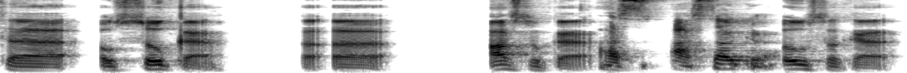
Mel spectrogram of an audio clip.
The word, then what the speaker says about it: Ahsoka: We've been mispronouncing it. What? Yeah, it's not Osaka. It's Ahsoka.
